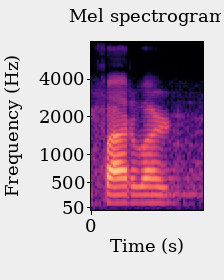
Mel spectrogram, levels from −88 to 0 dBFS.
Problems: none marked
